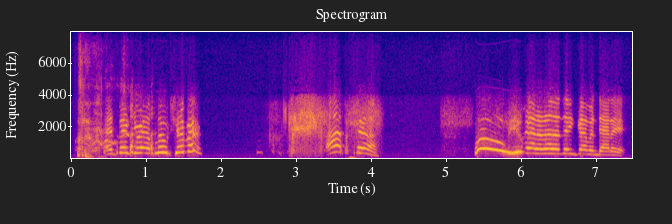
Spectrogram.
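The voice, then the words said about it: Weak Ric Flair impression. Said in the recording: “That sounded more like Goldust's father than Charles ... that was like a combination of Rick and Dusty ... my fucking impression. I wish I could do Rick Flair.”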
